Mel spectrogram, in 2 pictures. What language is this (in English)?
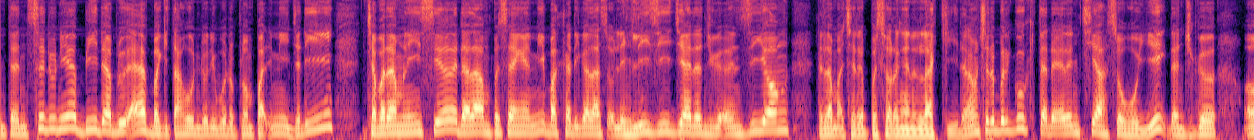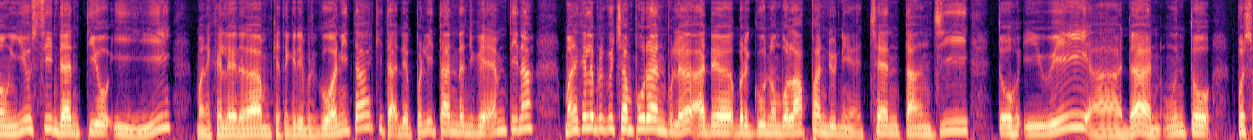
Malay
